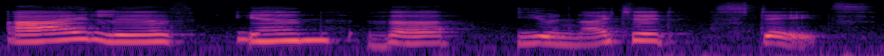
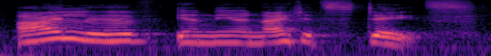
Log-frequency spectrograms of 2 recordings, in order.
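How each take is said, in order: First: Very slow, word by word; very slow dictation. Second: Slow, deliberate read; slow dictation. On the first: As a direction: stretch the sentence out for dictation. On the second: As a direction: read it slowly for the class. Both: Shown as a demonstration. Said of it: "Sentence number fifty-four".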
